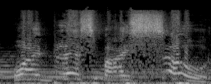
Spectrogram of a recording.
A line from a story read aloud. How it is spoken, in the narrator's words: cried Fred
